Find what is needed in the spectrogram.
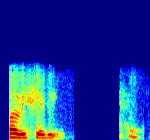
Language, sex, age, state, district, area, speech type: Sanskrit, female, 18-30, Kerala, Thrissur, urban, conversation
